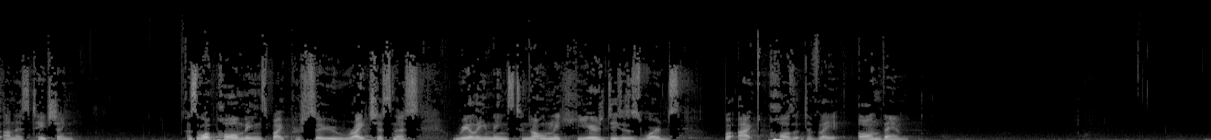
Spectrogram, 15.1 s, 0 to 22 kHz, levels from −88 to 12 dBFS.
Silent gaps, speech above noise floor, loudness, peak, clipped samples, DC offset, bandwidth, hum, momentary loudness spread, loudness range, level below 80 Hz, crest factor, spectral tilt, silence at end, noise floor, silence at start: none; 43 dB; -28 LUFS; -2 dBFS; under 0.1%; under 0.1%; 15.5 kHz; none; 13 LU; 8 LU; -34 dBFS; 24 dB; -5.5 dB/octave; 3.8 s; -68 dBFS; 0 s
